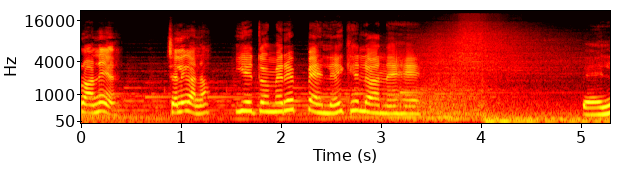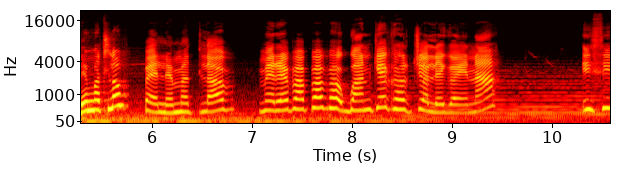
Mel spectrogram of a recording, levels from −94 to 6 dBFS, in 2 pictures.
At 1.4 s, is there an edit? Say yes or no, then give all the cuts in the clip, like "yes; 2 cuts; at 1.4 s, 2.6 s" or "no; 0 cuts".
yes; 1 cut; at 1.4 s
